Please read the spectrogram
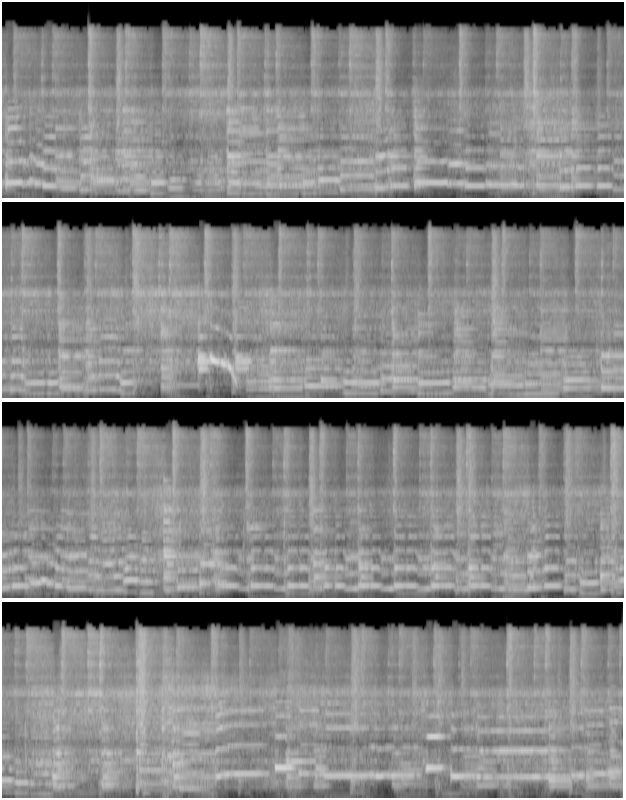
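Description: Live small-group jazz: a trombone improvising a melodic solo, with slides in pitch, over upright bass, drums with steady cymbal time, and piano.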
